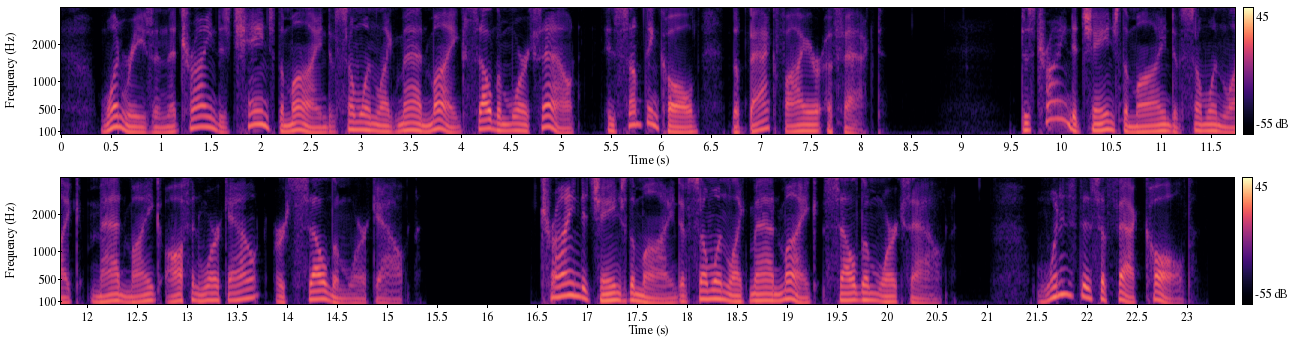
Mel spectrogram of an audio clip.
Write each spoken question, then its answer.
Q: Does trying to change the mind of someone like Mad Mike often work out or seldom work out?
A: Trying to change the mind of someone like Mad Mike seldom works out.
